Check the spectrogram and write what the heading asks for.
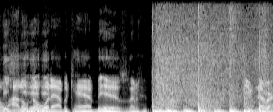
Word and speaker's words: Abacab: Abacab.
